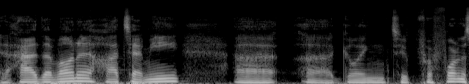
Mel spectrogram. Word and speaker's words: Ardavan: My name is Ardavan. In Turkey, they say Ardogan. I say, like, dude, you messed up.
